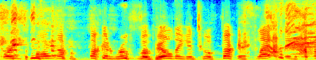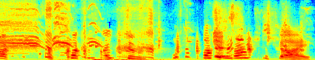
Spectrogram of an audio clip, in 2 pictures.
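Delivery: high, laughing, incredulous rant; worked-up rant. Real, not acted. Cohost ranting about a stunt wrestler he hates, worked up.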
